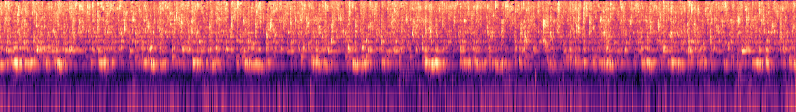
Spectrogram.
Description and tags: Water dripping with natural effect
Water source in the forest near Pratomagno - italy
